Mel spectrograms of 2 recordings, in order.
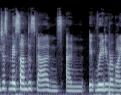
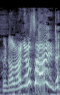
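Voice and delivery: high, loud shouted correction; hammed-up yell, pitched way up; mock outraged yell; 11 semitones higher, 9 dB louder than usual. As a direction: shout it through amusement, imitating exasperation. Acts out the group's outburst.

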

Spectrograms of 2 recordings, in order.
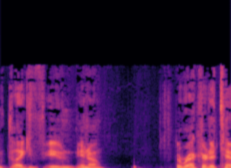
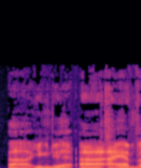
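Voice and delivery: usual speaking voice

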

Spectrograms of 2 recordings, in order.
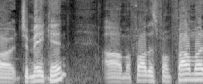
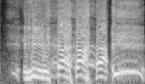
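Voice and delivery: amused laugh; 9 semitones higher than usual. Real, not acted. Laughs after patois demo.

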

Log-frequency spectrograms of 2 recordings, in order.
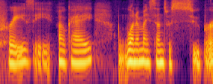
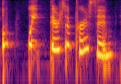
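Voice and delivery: much higher, playful gasp of discovery; mock surprise; 13 semitones higher than usual. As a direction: act amazed for the children. Acting out spotting someone for kids.

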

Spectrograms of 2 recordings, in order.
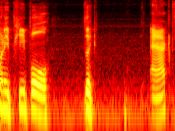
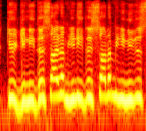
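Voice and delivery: high, insistent mock offers; imitated eager helper; over-helpful player impersonation; 9 semitones higher, faster than usual. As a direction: pile on eager offers, pitched way up.

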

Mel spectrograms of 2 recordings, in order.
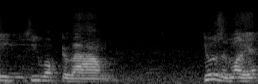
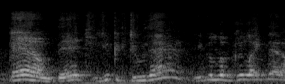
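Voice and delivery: higher-pitched playful disbelief; mock amazement; 6 semitones higher than usual. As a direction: play it amazed and impressed, pitched up. Imagined reaction to witch's makeover.

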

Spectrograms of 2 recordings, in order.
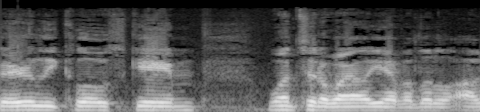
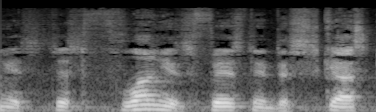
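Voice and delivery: normal talking voice

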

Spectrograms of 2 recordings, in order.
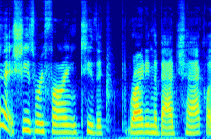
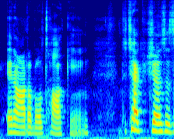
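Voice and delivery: normal talking voice

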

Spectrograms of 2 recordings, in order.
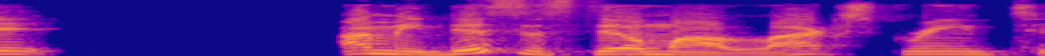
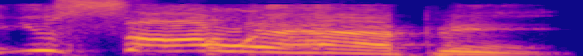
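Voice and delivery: exasperated rant; 8 semitones higher than usual. Real, not acted. Ranting at Spider-Man.

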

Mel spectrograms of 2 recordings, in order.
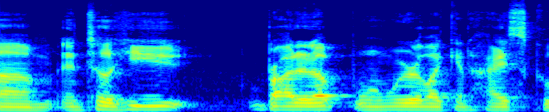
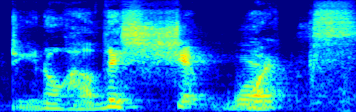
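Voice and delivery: movie villain imitation; 4 semitones higher than usual. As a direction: lean on each word like a menacing captain. Repeats the line, more in character.

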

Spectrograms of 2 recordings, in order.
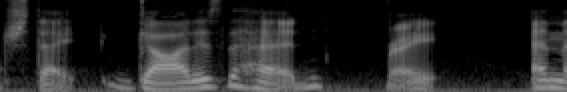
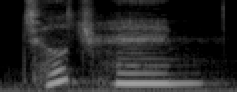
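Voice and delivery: higher, sugary mom voice; Michelle's little voice; 8 semitones higher than usual. Retold or imitated. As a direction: imitate a sweet, creepy mother. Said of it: "her little voice is a lot".

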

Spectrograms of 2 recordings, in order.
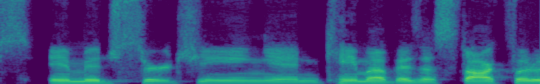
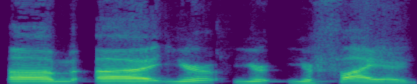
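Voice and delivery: awkward, hesitant. Retold or imitated. Translator awkwardly passing on a firing, hesitant. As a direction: stumble reluctantly through bad news.

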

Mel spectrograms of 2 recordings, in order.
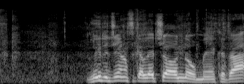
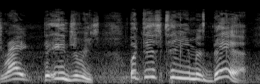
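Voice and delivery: ordinary talk

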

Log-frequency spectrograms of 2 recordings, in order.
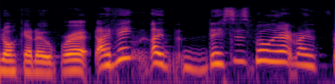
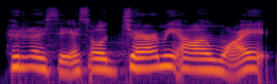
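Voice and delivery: ordinary talk

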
